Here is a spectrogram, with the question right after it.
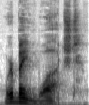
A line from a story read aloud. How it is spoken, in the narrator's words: Scotty said quietly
